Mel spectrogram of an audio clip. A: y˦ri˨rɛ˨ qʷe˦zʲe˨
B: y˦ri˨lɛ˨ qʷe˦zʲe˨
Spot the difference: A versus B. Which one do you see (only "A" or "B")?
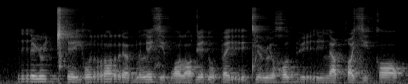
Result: B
